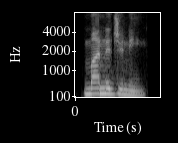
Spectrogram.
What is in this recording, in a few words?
"monogyny", Indian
